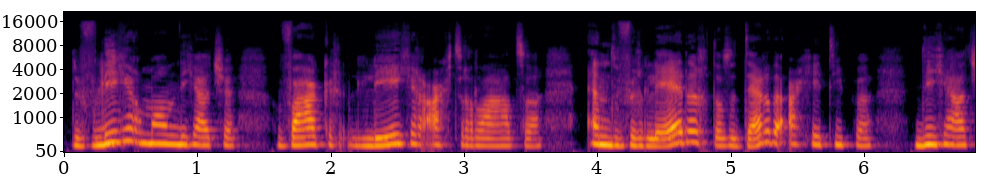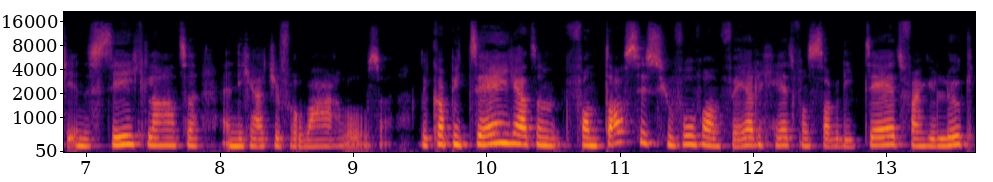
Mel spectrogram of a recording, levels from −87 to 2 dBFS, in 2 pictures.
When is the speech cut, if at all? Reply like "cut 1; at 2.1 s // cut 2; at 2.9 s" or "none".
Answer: none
